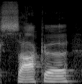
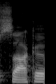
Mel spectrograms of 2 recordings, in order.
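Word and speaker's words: Sokka: was auditioned for the role of Saka or sooka as they pronounce it and was offered the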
